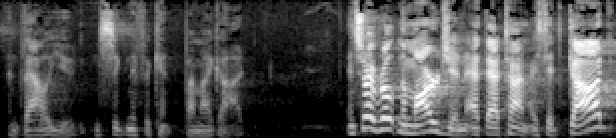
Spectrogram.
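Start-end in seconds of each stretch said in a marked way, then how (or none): 5.7-6.0 earnest call. Retold or imitated. Prayer written in the margin.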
